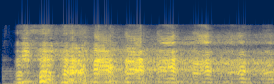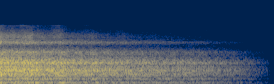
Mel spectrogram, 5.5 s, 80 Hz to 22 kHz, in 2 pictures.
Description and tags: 17 Evil laugh
Evil laugh recorded for multimedia project
evil, laugh, witch, hag, horror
